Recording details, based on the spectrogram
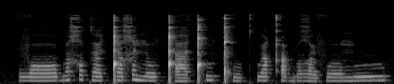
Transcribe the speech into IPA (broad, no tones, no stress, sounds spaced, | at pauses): v ɔː b ə χ ɔ k ɐː ǃ ə χ e n oː ǃʼ a ǃʰ u ǃʰ u kʷʰ əː qʼ ə b u ʁ ɵ f oː m uː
